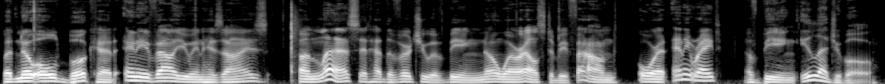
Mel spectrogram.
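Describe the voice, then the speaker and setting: A man's voice: mid-range voice, animated, normal speed, hardly any pauses, darkish tone, a little hiss or hum. A man hosting a reading of classic books, playful and sardonic, slipping between narration and offhand tangents. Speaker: host and reader of a classics podcast. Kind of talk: audiobook reading with comic tangents.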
